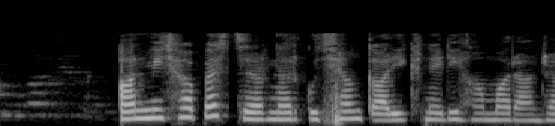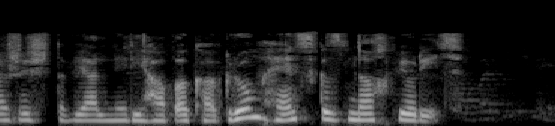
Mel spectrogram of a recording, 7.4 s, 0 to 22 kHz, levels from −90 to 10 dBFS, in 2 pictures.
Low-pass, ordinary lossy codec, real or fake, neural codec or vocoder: 7.2 kHz; AAC, 32 kbps; real; none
